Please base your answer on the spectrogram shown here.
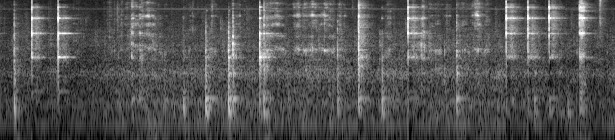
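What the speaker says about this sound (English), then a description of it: "Stir those together in the bowl, trying to take out any lumps that could be there." Ingredients for green bean chutney stirred in a bowl, a utensil clinking sharply against the bowl about twenty times in an uneven rhythm, close and clear, with no voices.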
